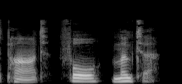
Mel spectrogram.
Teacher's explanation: pronunciation is rhotic, post-vocalic R, being pronounced in such words as part, for, motor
